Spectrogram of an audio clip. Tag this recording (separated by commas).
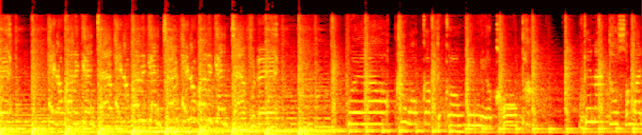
Music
